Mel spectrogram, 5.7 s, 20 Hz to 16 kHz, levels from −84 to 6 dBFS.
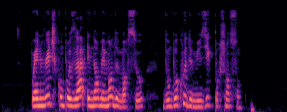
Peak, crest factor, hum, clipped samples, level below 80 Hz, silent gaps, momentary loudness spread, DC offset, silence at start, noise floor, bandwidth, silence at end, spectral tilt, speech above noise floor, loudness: -6 dBFS; 16 dB; none; under 0.1%; -68 dBFS; none; 14 LU; under 0.1%; 0.65 s; -73 dBFS; 11.5 kHz; 0.65 s; -5.5 dB/octave; 51 dB; -22 LUFS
